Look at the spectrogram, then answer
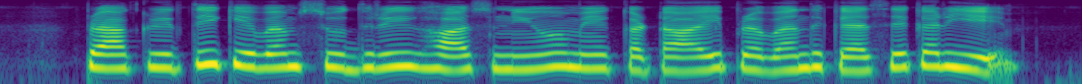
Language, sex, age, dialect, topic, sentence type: Magahi, female, 18-24, Southern, agriculture, question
